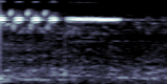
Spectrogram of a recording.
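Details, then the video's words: Male Yellowhammer singing from a pine in forest around Novaraistis, a very common winter bird: a quick series of high thin notes followed by one long sustained high whistle. "Taip, dabar čia gieda geltonoji starta, va šitoj kažkur pušy, šios nematau."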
